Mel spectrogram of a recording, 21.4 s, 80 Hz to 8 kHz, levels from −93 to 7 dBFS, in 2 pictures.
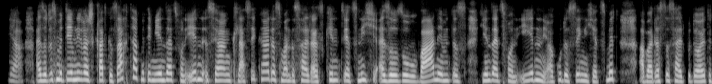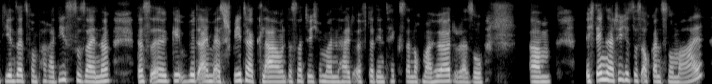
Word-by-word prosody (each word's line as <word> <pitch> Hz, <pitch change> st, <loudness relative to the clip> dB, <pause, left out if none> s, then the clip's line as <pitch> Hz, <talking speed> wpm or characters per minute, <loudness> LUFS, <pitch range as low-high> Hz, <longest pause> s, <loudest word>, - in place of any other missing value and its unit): Ja, 185 Hz, -4 st, -9 dB, 0.2 s
also, 205 Hz, +2 st, +3 dB
das 235 Hz, +3 st, -4 dB
mit 245 Hz, -3 st, +4 dB
dem 245 Hz, 0 st, +5 dB
Lied, 250 Hz, -, +2 dB
was 235 Hz, -2 st, +4 dB
ich -, -, -32 dB
gerade 220 Hz, 0 st, +3 dB
gesagt 225 Hz, -, 0 dB
habe, 315 Hz, -5 st, +2 dB
mit 245 Hz, -, -4 dB
dem 235 Hz, -2 st, +1 dB
”Jenseits 230 Hz, 0 st, +3 dB
von 205 Hz, -2 st, -1 dB
Eden“ 255 Hz, +4 st, +2 dB
ist 225 Hz, -2 st, -4 dB
ja 215 Hz, -1 st, +3 dB
'n 215 Hz, -1 st, -1 dB
Klassiker, 220 Hz, -, -2 dB
dass 250 Hz, -3 st, -1 dB
man 210 Hz, -1 st, +1 dB
das 200 Hz, +2 st, -6 dB
halt 210 Hz, -2 st, +2 dB
als 185 Hz, -, +1 dB
Kind 225 Hz, -3 st, -1 dB
jetzt 205 Hz, -1 st, -1 dB
nicht 225 Hz, 0 st, 0 dB
also, 205 Hz, 0 st, +5 dB
so 195 Hz, -2 st, +1 dB
wahrnimmt, 210 Hz, +5 st, +4 dB
dass 195 Hz, -3 st, -4 dB, 0.2 s
”Jenseits 215 Hz, -5 st, 0 dB
von 185 Hz, 0 st, -2 dB
Eden,” 230 Hz, +4 st, 0 dB
ja 180 Hz, -, -2 dB
gut, 230 Hz, +5 st, -6 dB
das 200 Hz, -2 st, 0 dB
singe 215 Hz, -1 st, +1 dB
ich 190 Hz, -, -5 dB
jetzt 180 Hz, +3 st, -6 dB
mit, 255 Hz, +1 st, +2 dB, 0.3 s
aber 180 Hz, -1 st, +2 dB
dass 190 Hz, +1 st, -1 dB
das 210 Hz, 0 st, -3 dB
halt 185 Hz, -3 st, 0 dB
bedeutet, 190 Hz, 0 st, 0 dB
jenseits 195 Hz, -1 st, +2 dB
vom 185 Hz, -3 st, -6 dB
Paradies 205 Hz, +7 st, -5 dB
zu 220 Hz, -, -1 dB
sein, 180 Hz, -3 st, +1 dB
ne, 195 Hz, +3 st, +1 dB, 0.4 s
das, 185 Hz, +1 st, -1 dB
äh, 200 Hz, -1 st, +3 dB
ge 205 Hz, +2 st, -2 dB
wird 205 Hz, 0 st, +2 dB
einem 195 Hz, +1 st, +1 dB
erst 180 Hz, -3 st, -2 dB
später 205 Hz, -2 st, +1 dB
klar 175 Hz, 0 st, +2 dB
und 175 Hz, +1 st, -6 dB
das 180 Hz, 0 st, -8 dB
natürlich, 185 Hz, -2 st, -4 dB
wenn 190 Hz, -, -5 dB
man 175 Hz, -1 st, -3 dB
halt 170 Hz, -2 st, -3 dB
öfter 180 Hz, +1 st, -5 dB
den 175 Hz, -1 st, -4 dB
Text 190 Hz, +1 st, -14 dB
dann 175 Hz, -, -3 dB
nochmal 170 Hz, -1 st, -3 dB
hört 195 Hz, +2 st, +1 dB
oder 170 Hz, -, -5 dB
so. 160 Hz, -1 st, -4 dB, 0.7 s
Ähm, 175 Hz, 0 st, +3 dB, 0.5 s
ich 185 Hz, -1 st, 0 dB
denke, 240 Hz, +1 st, +6 dB
natürlich 235 Hz, +3 st, +2 dB
ist 220 Hz, -2 st, -3 dB
das 205 Hz, -, -4 dB
auch 185 Hz, -, -2 dB
ganz 185 Hz, +1 st, -5 dB
normal. 170 Hz, -, -3 dB
200 Hz, 235 wpm, -21 LUFS, 180-220 Hz, 0.7 s, denke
